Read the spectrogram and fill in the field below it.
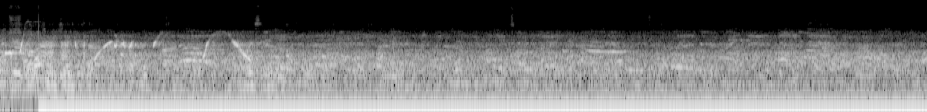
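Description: A marker scratches across glossy paper.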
